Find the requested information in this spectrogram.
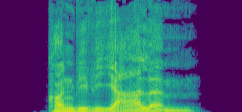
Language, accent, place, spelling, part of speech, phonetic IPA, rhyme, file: German, Germany, Berlin, konvivialem, adjective, [kɔnviˈvi̯aːləm], -aːləm, De-konvivialem.ogg
- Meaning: strong dative masculine/neuter singular of konvivial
